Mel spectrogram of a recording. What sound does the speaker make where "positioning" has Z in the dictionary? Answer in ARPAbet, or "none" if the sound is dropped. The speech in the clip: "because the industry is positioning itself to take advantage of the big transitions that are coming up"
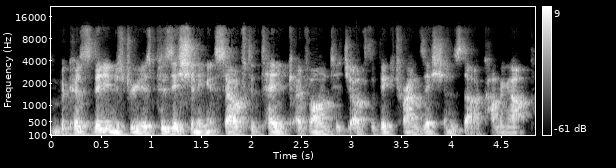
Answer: Z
